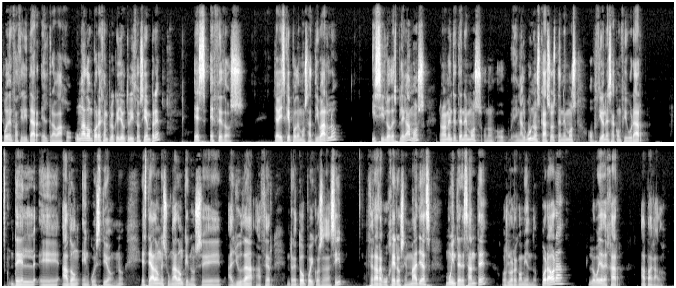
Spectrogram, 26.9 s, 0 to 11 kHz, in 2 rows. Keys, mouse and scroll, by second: 1.4-3.1 scroll up 1, 3.1 Left, 3.2 2, 4.9 click, 8.8-10.0 scroll down 1, 13.8-15.4 scroll down 1, 15.4-16.2 scroll up 1, 24.5 click.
